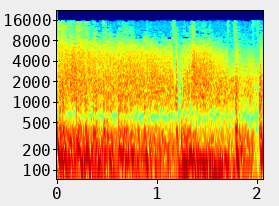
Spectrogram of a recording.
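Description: Colored fireworks go off, blue and green among them, in a loud, dense, continuous barrage of crackling and booming bursts, with several sharper pops toward the end.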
